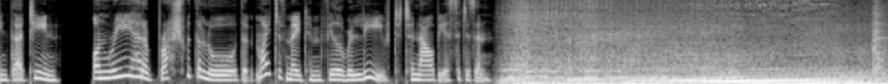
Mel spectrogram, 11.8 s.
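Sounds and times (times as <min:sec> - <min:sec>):
speech: 0:00.0 - 0:07.8
motor car zooming along a country lane: 0:06.6 - 0:11.8.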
